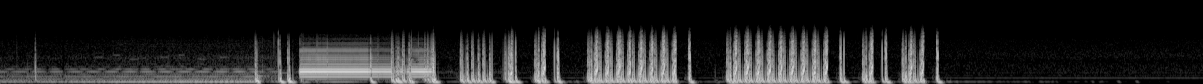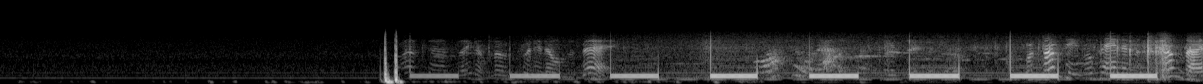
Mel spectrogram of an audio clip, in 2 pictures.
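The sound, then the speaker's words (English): A telephone busy signal carrying room audio, from a 1978 Atlanta call dialed on a step-by-step line to a PBX homing on an ESS office. Harsh distorted bursts and a silence give way to a pulsing on-off tone with voices chattering beneath. “everything that's said in the room gets broadcast over the busy signal. Here's an instance of it from Atlanta, 1978, dialed from my 87 step line to a PBX homing on the Buckhead ESS”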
